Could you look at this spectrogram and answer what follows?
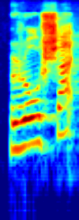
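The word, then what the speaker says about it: Rorschach: इसका जो प्रोनाउंसिएशन होता है वो रोशचैच नहीं होके रोशा होता है.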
